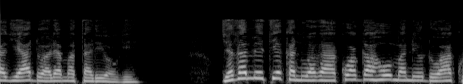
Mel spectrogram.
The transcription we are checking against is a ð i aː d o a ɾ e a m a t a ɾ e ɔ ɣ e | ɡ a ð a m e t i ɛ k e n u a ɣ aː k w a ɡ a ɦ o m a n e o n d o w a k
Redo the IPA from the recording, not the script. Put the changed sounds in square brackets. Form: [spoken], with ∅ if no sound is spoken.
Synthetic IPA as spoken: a [ɣ] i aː d o a ɾ e a m a t a ɾ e ɔ ɣ e | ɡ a ð a m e t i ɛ k [a] n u a ɣ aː k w a ɡ a ɦ o m a n e o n d o w a k

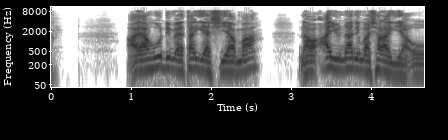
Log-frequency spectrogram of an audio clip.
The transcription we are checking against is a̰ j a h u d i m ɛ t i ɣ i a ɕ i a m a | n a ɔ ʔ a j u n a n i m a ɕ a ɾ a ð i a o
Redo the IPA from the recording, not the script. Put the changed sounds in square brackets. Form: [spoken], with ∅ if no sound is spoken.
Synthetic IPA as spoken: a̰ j a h u d i m ɛ t [a] ɣ i a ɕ i a m a | n a ɔ ʔ a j u n a n i m a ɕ a ɾ a [ɣ] i a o

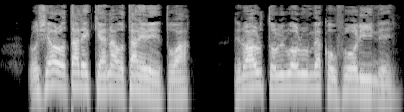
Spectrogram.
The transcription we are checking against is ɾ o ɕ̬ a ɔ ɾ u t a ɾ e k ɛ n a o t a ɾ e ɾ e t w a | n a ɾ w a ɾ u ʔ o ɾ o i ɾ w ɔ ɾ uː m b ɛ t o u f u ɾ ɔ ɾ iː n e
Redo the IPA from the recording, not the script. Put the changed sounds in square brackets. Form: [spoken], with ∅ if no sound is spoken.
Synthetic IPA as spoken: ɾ o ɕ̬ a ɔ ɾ [o] t a ɾ e k ɛ n a o t a ɾ e ɾ e t w a | n [e] ɾ w a ɾ u [t] o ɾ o i ɾ w ɔ ɾ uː m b ɛ [k] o u f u ɾ [o] ɾ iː n e

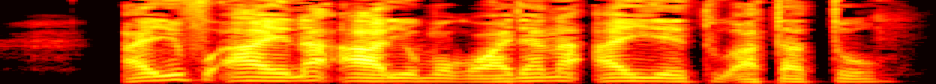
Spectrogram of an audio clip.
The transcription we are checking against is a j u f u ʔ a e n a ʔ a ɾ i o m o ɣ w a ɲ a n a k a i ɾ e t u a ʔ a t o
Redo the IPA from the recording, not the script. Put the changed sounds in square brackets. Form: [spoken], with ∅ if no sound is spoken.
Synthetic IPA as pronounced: a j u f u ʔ a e n a ʔ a ɾ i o m o ɣ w a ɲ a n a [ʔ] a i ɾ e t u a [t] a t o

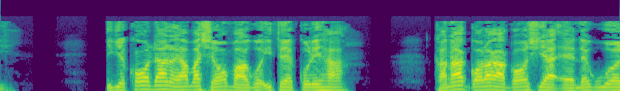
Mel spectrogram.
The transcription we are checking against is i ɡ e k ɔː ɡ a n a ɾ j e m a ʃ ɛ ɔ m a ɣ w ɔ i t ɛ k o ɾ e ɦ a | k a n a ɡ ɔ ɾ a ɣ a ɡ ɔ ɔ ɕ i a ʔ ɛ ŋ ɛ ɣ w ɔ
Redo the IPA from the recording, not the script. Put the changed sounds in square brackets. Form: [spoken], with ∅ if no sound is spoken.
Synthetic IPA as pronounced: i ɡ e k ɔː [d] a n a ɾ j [a] m a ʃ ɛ ɔ m a ɣ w ɔ i t ɛ k o ɾ e ɦ a | k a n a ɡ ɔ ɾ a ɣ a ɡ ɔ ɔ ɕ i a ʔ ɛ [n] ɛ ɣ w ɔ

